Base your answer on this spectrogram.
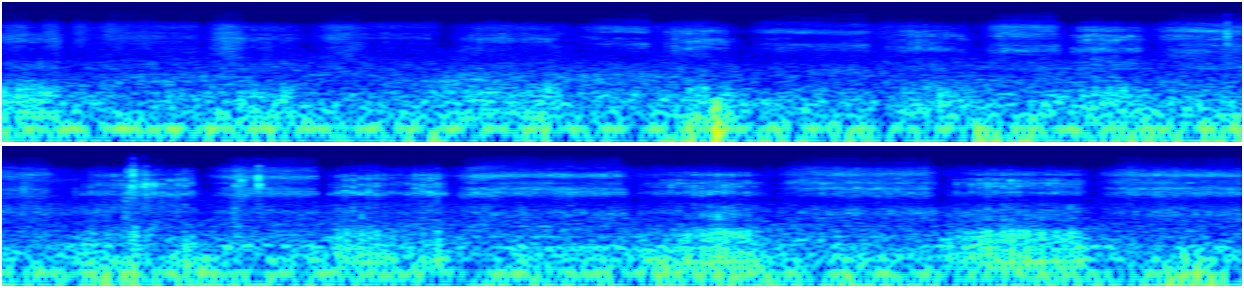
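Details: Park community cats purring as they are petted: continuous deep rumbling purr over twelve seconds, pulsing with each breath, alongside light rustling and touching sounds.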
